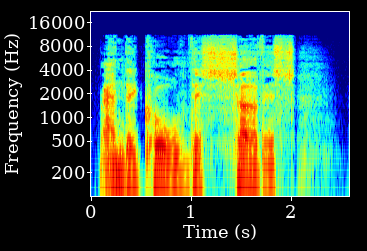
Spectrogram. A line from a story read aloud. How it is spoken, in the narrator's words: said bitterly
